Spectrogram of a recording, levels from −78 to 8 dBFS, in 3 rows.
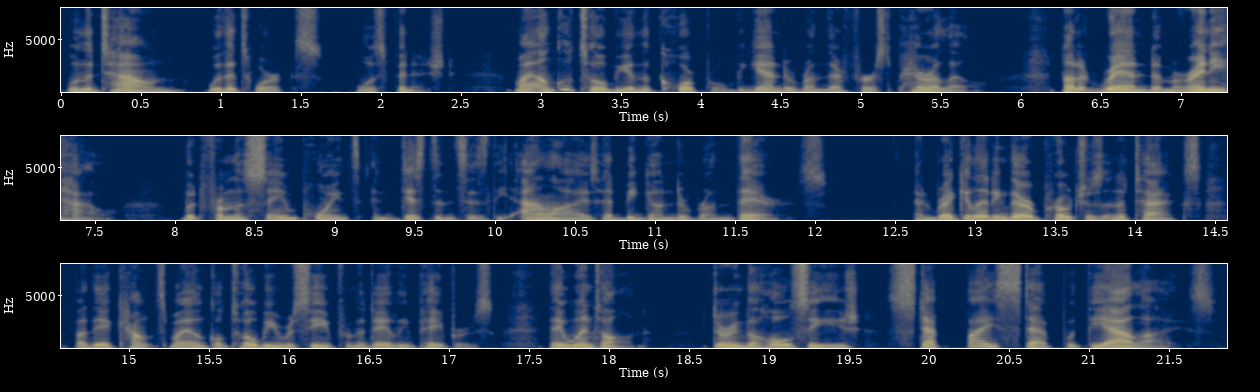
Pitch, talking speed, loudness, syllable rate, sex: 145 Hz, 185 wpm, -21 LUFS, 5.5 syllables/s, male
